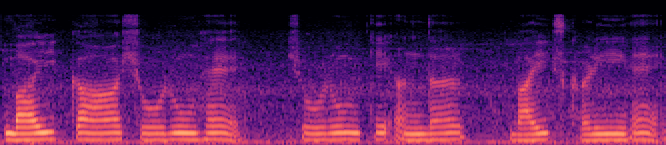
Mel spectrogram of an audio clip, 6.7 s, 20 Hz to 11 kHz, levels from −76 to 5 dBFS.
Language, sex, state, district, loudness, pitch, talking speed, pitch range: Hindi, male, Maharashtra, Mumbai Suburban, -17 LUFS, 145 Hz, 90 wpm, 135-150 Hz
